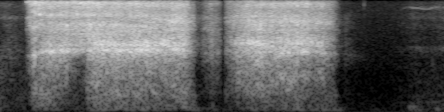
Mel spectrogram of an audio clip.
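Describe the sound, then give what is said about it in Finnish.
A person practising their cat yowling imitates an angry cat with two loud, raspy hissing yowls, the first longer, separated by a brief pause, followed by silence. “Mä harjoittelin mun mouruamista.”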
